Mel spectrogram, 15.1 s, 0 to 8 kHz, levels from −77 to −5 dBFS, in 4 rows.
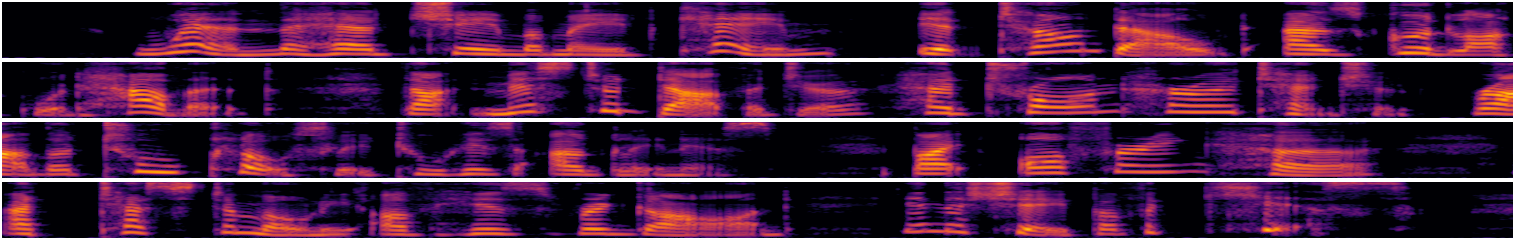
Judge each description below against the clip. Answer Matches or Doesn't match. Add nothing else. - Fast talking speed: Doesn't match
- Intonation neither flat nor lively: Doesn't match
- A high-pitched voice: Matches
